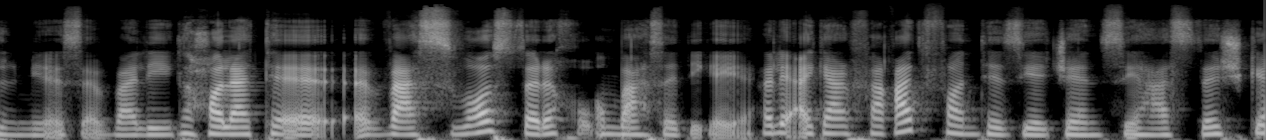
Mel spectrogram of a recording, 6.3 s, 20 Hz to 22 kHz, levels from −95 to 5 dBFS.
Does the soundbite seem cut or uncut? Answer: uncut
